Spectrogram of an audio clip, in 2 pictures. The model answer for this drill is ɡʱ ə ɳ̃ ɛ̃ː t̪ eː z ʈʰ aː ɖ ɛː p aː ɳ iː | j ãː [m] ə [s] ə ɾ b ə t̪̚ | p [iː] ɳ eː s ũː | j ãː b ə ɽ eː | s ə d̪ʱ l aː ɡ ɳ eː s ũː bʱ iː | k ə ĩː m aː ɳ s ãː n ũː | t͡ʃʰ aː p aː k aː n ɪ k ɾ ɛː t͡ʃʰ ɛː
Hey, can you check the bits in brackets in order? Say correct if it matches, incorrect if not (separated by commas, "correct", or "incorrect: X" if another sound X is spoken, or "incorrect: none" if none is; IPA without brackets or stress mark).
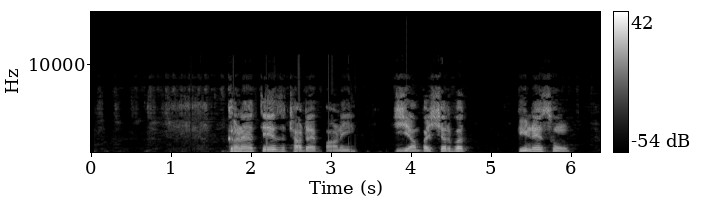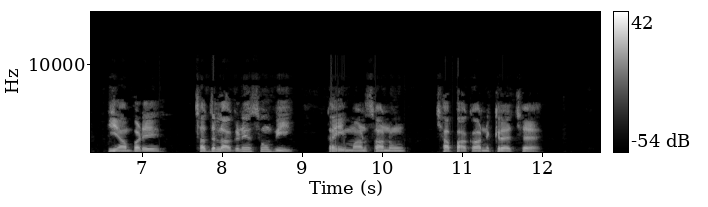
incorrect: b, incorrect: ʃ, correct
